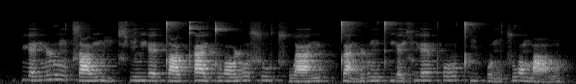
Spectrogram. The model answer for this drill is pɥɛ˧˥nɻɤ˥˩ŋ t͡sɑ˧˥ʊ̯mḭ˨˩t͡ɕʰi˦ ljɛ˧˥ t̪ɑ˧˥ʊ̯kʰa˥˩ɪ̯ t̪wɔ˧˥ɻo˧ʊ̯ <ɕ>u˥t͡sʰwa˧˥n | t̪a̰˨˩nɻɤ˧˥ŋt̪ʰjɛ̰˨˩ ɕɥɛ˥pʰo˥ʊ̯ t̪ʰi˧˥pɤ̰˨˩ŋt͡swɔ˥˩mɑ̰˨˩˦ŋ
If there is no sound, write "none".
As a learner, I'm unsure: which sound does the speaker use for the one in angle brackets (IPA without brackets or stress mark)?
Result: s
